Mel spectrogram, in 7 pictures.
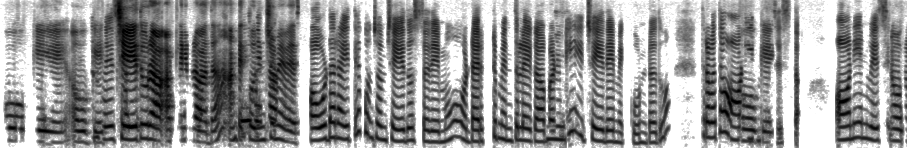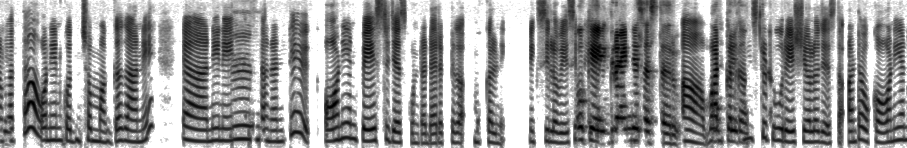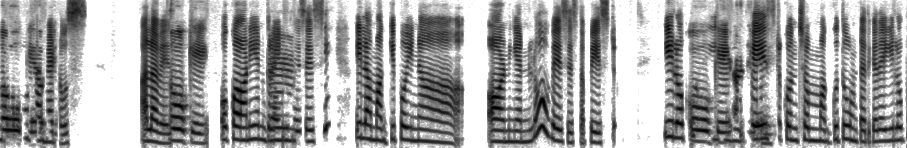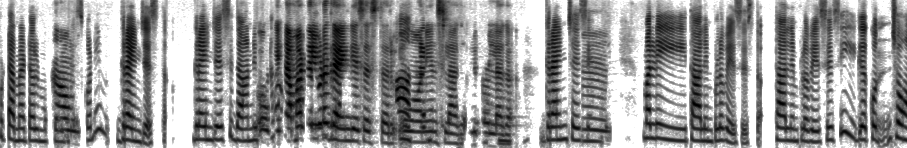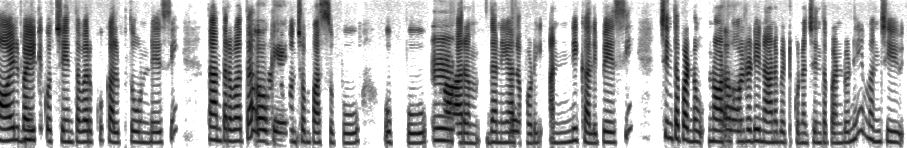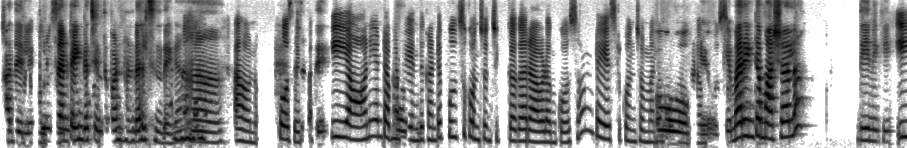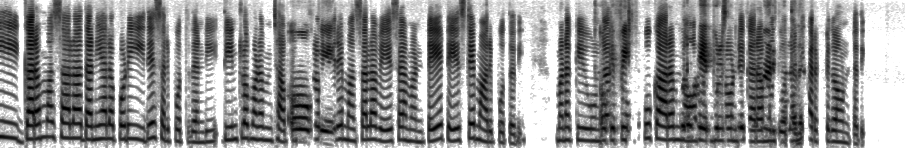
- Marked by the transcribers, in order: static; in English: "ఆనియన్"; in English: "ఆనియన్"; in English: "ఆనియన్ పేస్ట్"; in English: "డైరెక్ట్‌గా"; in English: "మిక్సీలో"; in English: "పేస్ట్"; in English: "గ్రైండ్"; in English: "వన్ వన్ ఇస్ టు టూ రేషియోలో"; in English: "ఆనియన్ టూ టమాటోస్"; in English: "ఆనియన్ గ్రైండ్"; in English: "ఆనియన్‌లో"; in English: "గ్రైండ్"; in English: "గ్రైండ్"; in English: "గ్రైండ్"; in English: "గ్రైండ్"; in English: "ఆనియన్స్"; in English: "గ్రైండ్"; in English: "ఆయిల్"; in English: "ఆల్రెడీ"; laughing while speaking: "చింతపండు ఉండాల్సిందేగా"; giggle; in English: "ఆనియన్"; in English: "టేస్ట్"; other background noise; in English: "నార్మల్"; tapping; in English: "ఫిష్"; in English: "కరెక్ట్‌గా"
- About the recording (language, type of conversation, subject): Telugu, podcast, మసాలాలను మార్చి వంటలో కొత్త రుచిని ఎలా సృష్టిస్తారు?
